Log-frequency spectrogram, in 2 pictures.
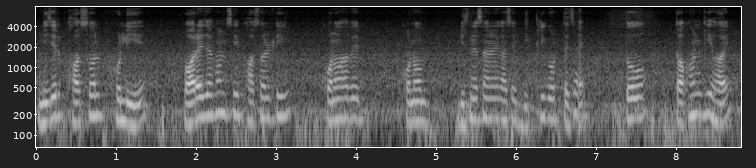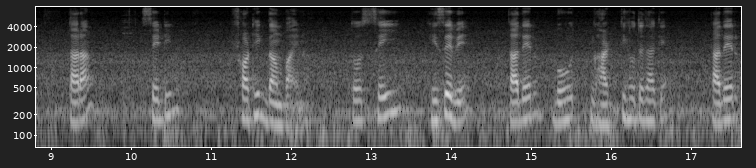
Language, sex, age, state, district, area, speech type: Bengali, male, 18-30, West Bengal, Nadia, rural, spontaneous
